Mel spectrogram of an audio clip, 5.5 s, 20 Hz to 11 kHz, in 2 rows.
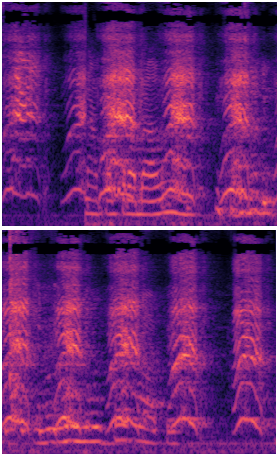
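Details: Newborn just delivered at 39 weeks, mother's fourth baby, in a lying-in clinic: loud, rhythmic wailing cries, about 9 bursts, strong and high-pitched; a vigorous newborn cry.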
